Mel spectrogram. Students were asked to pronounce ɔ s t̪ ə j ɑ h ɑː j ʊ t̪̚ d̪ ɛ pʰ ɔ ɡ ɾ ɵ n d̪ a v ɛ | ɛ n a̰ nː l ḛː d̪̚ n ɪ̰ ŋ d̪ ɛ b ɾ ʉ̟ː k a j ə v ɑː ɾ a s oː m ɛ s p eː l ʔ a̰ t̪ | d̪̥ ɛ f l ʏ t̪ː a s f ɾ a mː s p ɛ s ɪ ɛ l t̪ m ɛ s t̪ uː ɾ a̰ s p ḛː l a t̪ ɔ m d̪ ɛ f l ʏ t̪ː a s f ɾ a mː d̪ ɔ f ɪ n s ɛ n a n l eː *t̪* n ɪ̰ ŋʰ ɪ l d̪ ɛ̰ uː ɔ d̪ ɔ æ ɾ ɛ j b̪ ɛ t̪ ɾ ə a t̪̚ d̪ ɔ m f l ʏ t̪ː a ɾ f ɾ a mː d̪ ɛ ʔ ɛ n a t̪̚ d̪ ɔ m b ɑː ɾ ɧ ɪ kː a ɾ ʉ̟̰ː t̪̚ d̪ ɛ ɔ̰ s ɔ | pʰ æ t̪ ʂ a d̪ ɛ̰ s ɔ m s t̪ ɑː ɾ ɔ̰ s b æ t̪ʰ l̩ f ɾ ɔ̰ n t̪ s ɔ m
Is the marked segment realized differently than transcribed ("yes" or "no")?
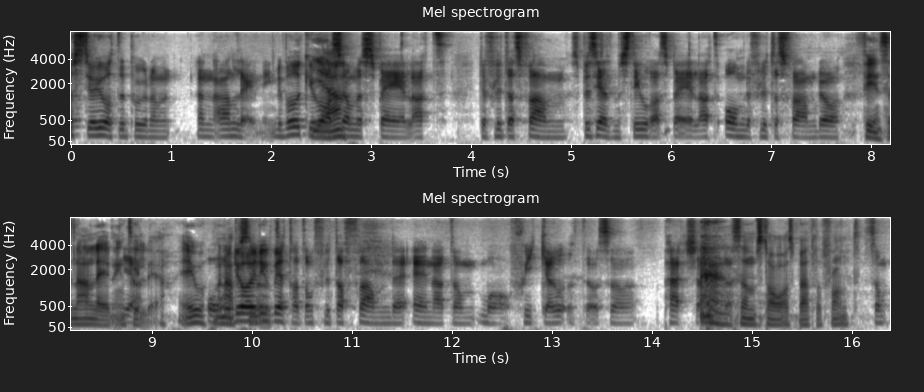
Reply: yes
